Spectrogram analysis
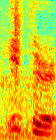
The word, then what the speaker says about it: Ae:ther: should I call you Ether? I don't know. It's ether. It's ancient word. It's Greek word. Yeah. So it's ether, basically. Okay. So because you don't pronounce the A.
